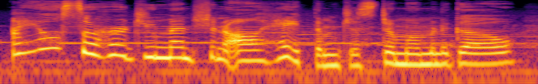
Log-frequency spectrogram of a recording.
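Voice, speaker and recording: A woman's voice: high-pitched, sing-song, quick pace, soft background music. A woman voicing a tiny floating female companion sprite who is blunt, pushy and refers to herself by name, in video game dialogue. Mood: probing.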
